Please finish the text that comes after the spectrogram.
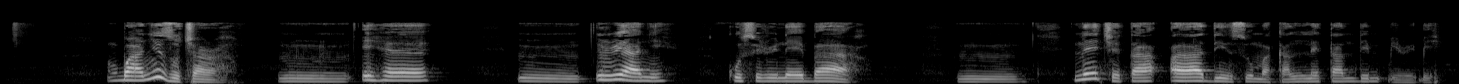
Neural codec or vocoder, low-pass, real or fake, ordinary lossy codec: none; 7.2 kHz; real; MP3, 32 kbps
